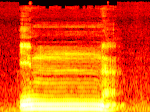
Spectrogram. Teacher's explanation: Jadi huruf nun yang ada di sini bertasydid dan dibaca dengung. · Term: gunnah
